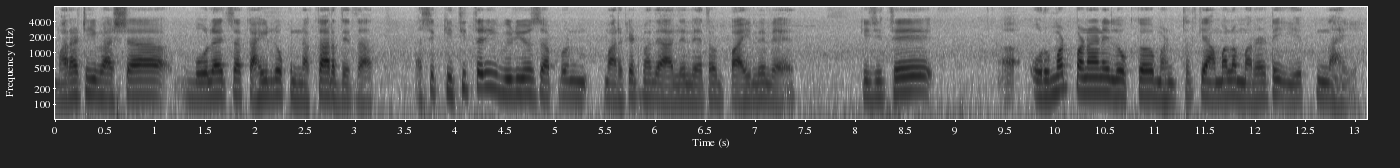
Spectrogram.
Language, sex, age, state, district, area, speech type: Marathi, male, 45-60, Maharashtra, Mumbai Suburban, urban, spontaneous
